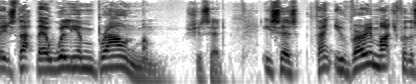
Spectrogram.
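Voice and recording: Lively intonation, reading aloud in a natural voice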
